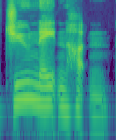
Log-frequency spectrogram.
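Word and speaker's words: Gnadenhutten: The Ohio Pronunciation Academy called Gennaden Hutton is Jew Nathan Hutton.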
